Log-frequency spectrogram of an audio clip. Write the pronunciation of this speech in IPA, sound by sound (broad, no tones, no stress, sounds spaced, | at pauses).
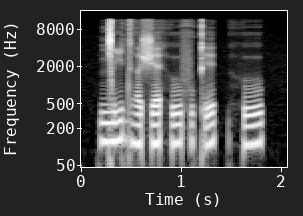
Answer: ŋ͡ǀ i dʱ ɐ ʃ ɛ h u f u kʼ ɪ | h u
